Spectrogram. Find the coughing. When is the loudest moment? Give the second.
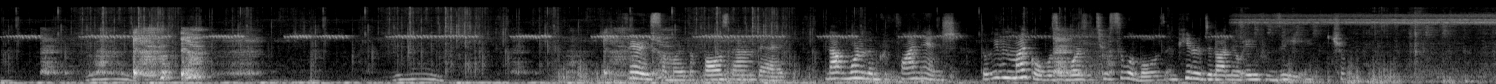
2 s.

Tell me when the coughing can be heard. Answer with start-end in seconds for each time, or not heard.
0.4-2.6, 5.1-7.5, 10.5-11.2.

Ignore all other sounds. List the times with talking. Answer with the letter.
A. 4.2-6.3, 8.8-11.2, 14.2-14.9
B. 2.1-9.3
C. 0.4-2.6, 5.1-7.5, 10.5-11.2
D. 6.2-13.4
D.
